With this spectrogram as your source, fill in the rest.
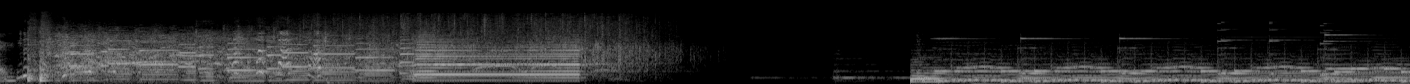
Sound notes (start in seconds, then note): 0.2 laughter; 2.7 audience Applause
